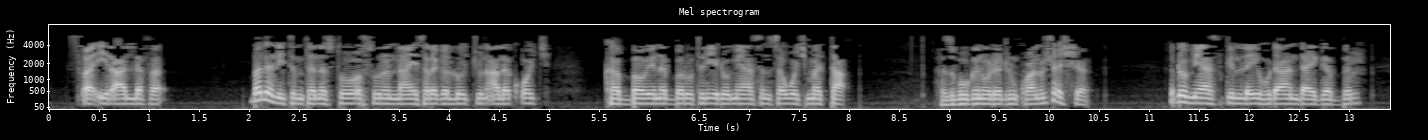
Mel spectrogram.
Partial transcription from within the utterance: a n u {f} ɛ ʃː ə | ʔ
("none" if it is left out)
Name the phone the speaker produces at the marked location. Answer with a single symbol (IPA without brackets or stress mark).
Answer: ʃ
